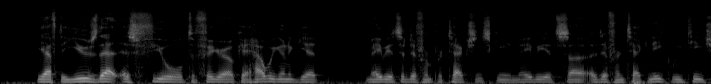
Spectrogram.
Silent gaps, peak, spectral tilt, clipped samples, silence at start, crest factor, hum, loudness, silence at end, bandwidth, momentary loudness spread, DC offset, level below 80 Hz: none; -20 dBFS; -4.5 dB/octave; under 0.1%; 0.05 s; 20 dB; none; -40 LUFS; 0 s; 15.5 kHz; 10 LU; under 0.1%; -62 dBFS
